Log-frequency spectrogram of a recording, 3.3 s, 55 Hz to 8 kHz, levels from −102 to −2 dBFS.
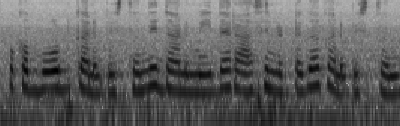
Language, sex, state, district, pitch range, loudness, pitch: Telugu, female, Telangana, Mahabubabad, 215-250 Hz, -15 LUFS, 230 Hz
